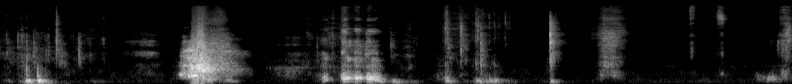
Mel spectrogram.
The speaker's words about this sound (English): Bless you. Bless you. Thank you. There'll be a few more to come.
